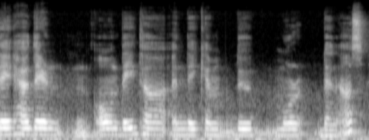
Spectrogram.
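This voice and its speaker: At a very slow pace, a woman with a Turkish accent speaks in a fairly low pitch with fairly even intonation, with room echo audible. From Turkey. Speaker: entrepreneur, former engineer and pilot. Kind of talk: conference interview. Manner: halting, many fillers.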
